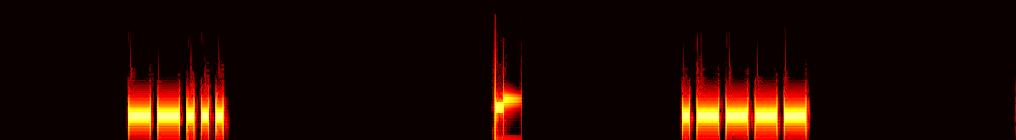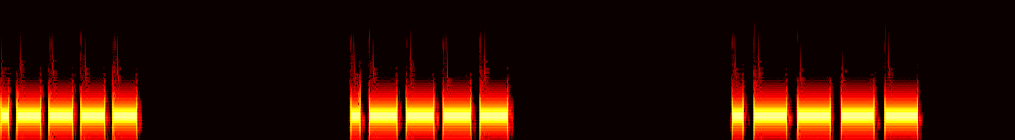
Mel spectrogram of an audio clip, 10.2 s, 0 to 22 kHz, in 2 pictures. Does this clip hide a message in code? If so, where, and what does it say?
Yes: Morse code from 0.6 to 9.7 s, heard as a keyed tone, about 30 wpm, spaced as for 7 wpm, 690 Hz. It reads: 7 1111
